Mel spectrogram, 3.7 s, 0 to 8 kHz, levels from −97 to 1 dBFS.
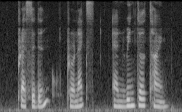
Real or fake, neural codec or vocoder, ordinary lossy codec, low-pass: real; none; none; none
